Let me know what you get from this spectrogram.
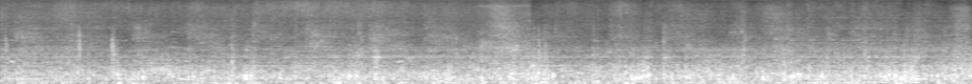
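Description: Heritage steam railway carriage running along the track, heard from an open carriage window: a steady loud rumble of wheels on rails with occasional clicks.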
